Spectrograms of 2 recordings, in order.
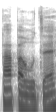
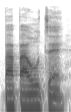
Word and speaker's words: Papaoutai: Papa Ute, which is one of the most famous French language songs of recent years, isn't actually one word. It's three, those being Papa Ute, meaning, Dad, where are you?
